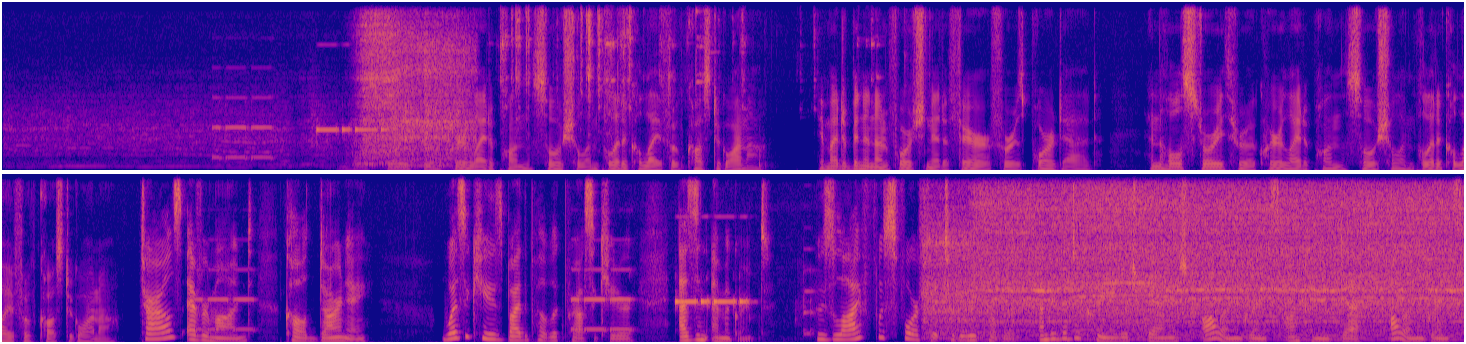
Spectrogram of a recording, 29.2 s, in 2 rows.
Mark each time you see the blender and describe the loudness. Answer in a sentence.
You can hear the blender from 0.0 to 4.8 s, getting louder; and from 23.8 to 29.2 s, at a steady volume.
